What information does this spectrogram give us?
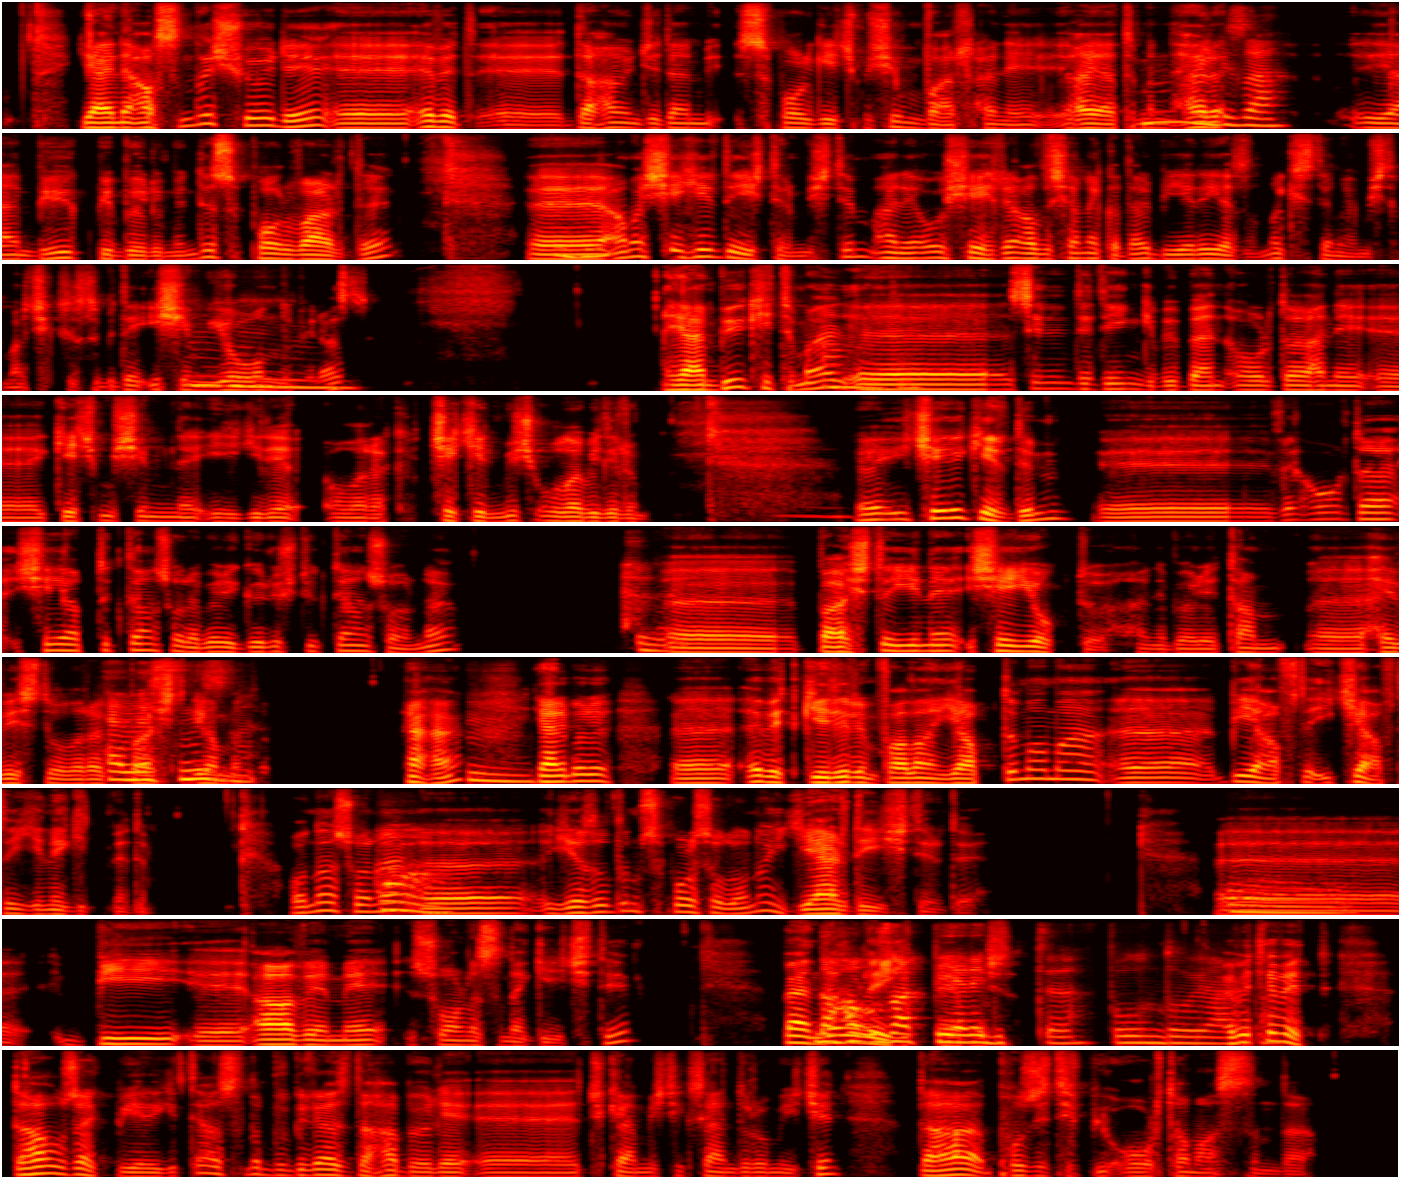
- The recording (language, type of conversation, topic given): Turkish, podcast, Tükenmişlikle nasıl mücadele ediyorsun?
- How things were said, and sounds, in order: other noise; tapping; other background noise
